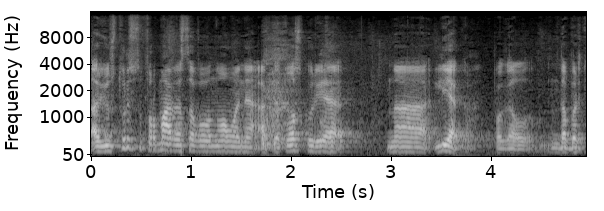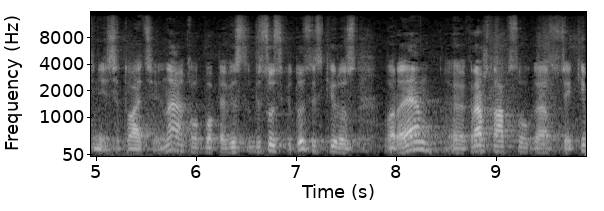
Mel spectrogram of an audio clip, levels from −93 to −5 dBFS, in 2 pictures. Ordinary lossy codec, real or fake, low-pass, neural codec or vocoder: AAC, 64 kbps; fake; 14.4 kHz; vocoder, 44.1 kHz, 128 mel bands every 256 samples, BigVGAN v2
